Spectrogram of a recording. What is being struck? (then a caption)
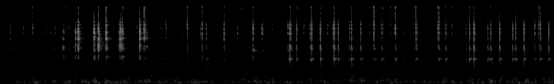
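Glass perfume bottle. A black glossy glass perfume bottle shaped like a high-heel shoe with a gold heel, hollow and palm-sized, is held in one hand and tapped all over with long pointed acrylic nails. The result is a rapid, irregular stream of dozens of quick, bright, clicky taps with a glassy tone around 3.4 kHz. Each tap dies away almost instantly, with no low-end body.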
